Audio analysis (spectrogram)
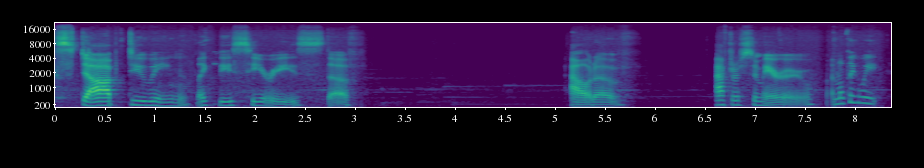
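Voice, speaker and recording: A woman livestreaming a game with casual, rambling commentary, thinking aloud in a halting way and questioning herself. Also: fairly low pitch, gravelly.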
